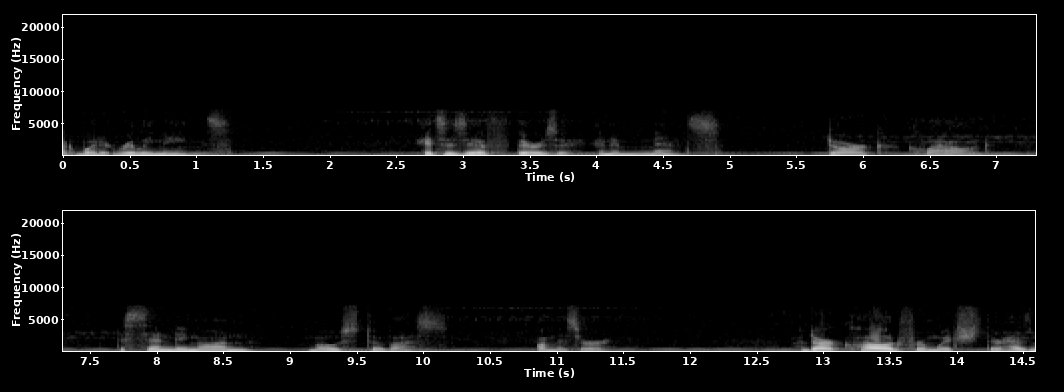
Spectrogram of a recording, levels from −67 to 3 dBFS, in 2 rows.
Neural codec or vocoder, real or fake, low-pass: none; real; 7.2 kHz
